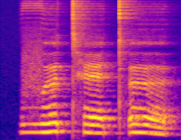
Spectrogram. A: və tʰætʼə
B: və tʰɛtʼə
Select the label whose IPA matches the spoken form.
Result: B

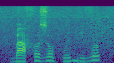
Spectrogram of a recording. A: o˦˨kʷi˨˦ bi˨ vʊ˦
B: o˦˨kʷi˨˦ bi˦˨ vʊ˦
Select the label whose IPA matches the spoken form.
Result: A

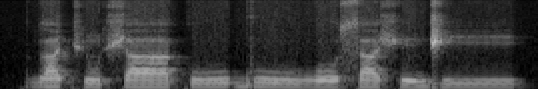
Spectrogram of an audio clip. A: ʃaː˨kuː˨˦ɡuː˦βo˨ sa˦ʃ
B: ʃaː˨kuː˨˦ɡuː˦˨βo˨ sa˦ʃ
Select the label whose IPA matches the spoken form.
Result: B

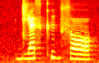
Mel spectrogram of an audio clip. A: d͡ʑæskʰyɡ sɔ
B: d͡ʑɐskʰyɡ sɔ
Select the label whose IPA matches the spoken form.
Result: A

